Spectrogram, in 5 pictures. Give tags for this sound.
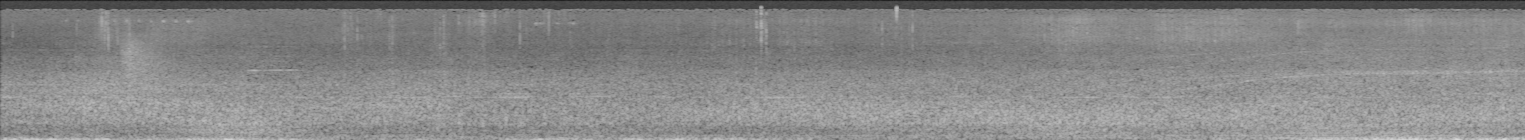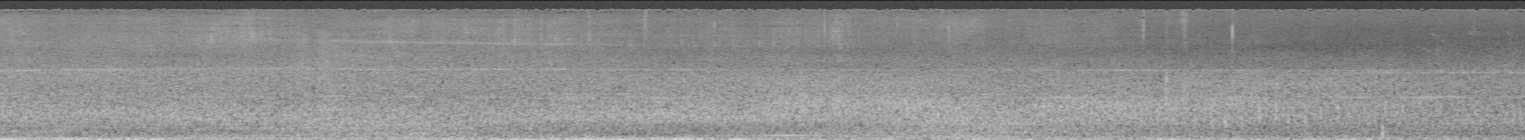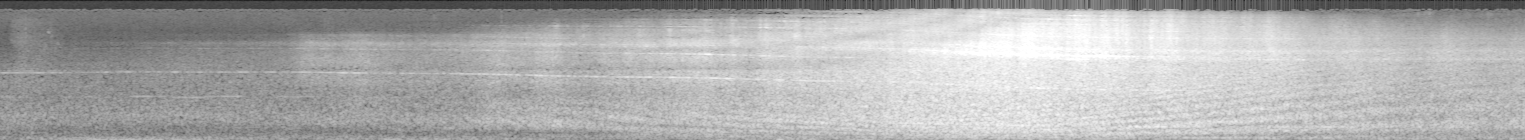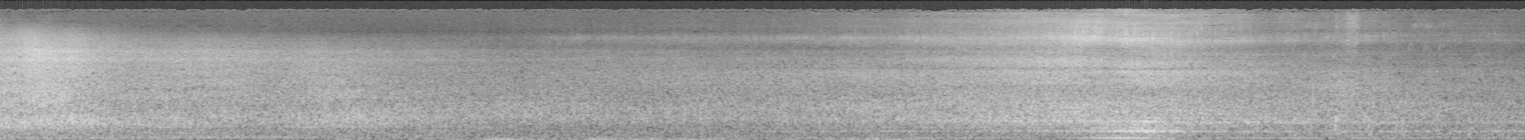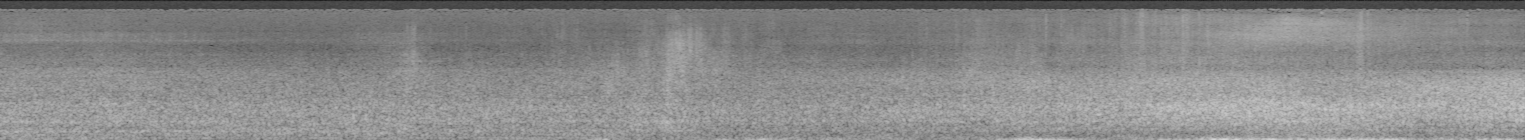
aeroplane airbus aircraft airplane airport angeles aviation boeing engine engines flight fly-by jet jet-engine landing launch los plane runway take-off takeoff

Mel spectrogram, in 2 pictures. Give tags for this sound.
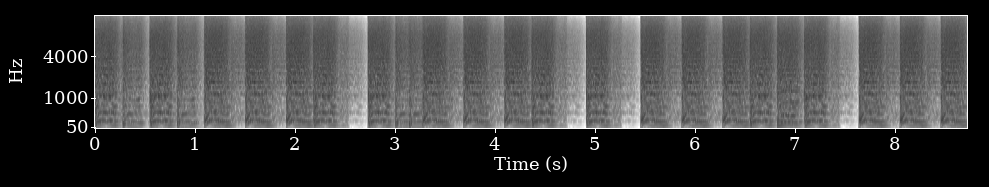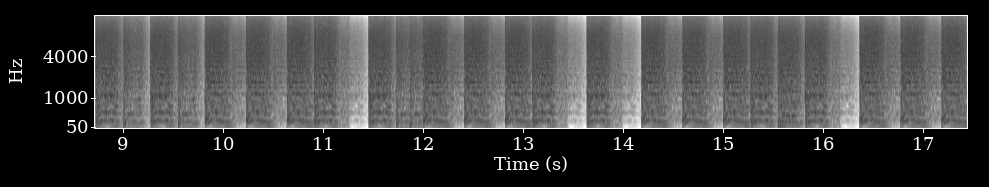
dance synth

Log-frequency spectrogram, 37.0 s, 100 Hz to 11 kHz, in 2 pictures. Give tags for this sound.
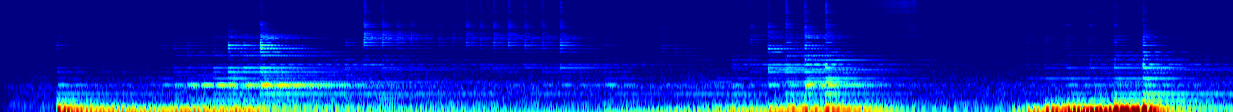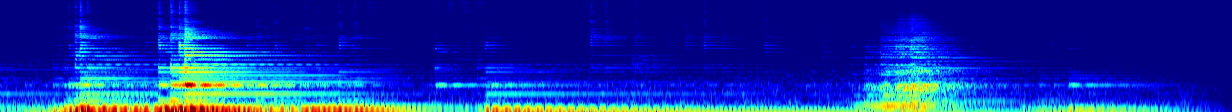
campus-upf corridor handrail stairs tapping UPF-CS14 wiping

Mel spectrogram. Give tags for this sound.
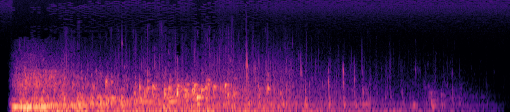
bubbles sea under-water

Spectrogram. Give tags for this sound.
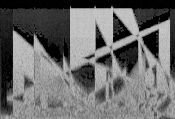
additive digital noise synth synthesis synthesizer synthetic weird

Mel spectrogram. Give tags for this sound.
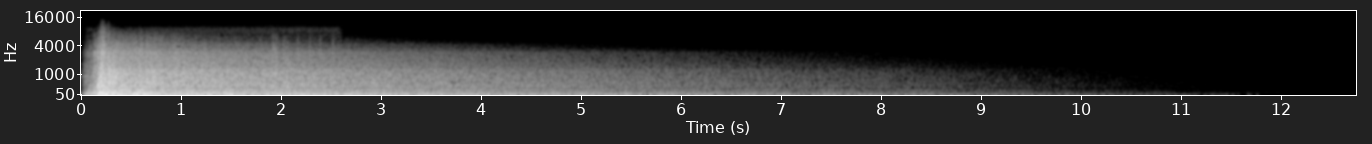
sounddesign sci-fi alien impact weapon game effect explosion sfx sound future fx

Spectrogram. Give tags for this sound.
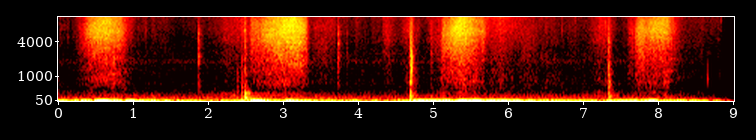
scrub toy textile cloth felt random filling fabric stuffedtoy tissue

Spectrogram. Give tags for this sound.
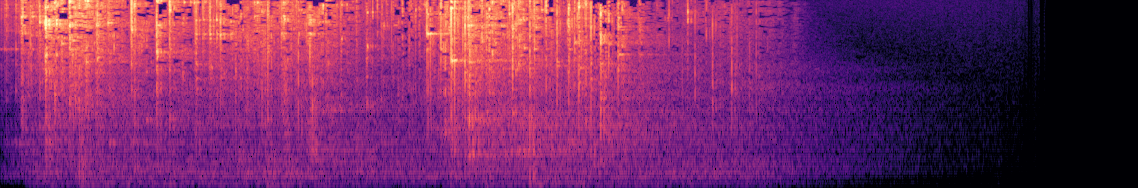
crackle drop eggshell crush ice splinter crunch

